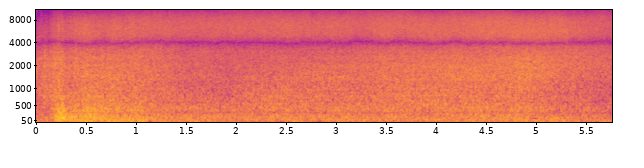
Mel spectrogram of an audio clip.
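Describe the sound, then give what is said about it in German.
A hot-water geyser erupts on an Icelandic high-temperature geothermal field, flinging its fountain up to 20 meters. A steady, loud rushing hiss and roar lasts throughout, with a slight surge near the start and no voices. “Alle 5 Minuten schleudert sie eine heiße Wasserfontäne bis zu 20 Meter in die Luft.”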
